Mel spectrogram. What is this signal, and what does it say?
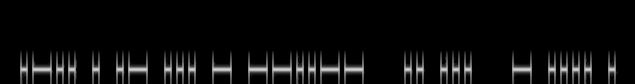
Morse code, heard as a keyed tone, about 20 wpm, 700 Hz. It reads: LEAST, IS THE
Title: Sentences from Top 1500 Words 20wpm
